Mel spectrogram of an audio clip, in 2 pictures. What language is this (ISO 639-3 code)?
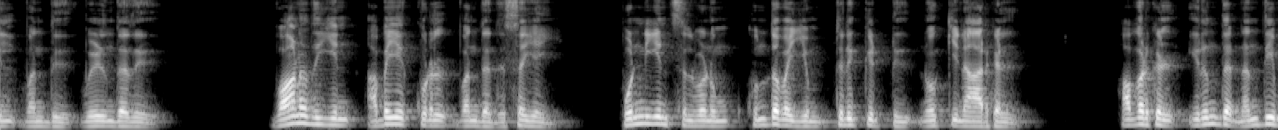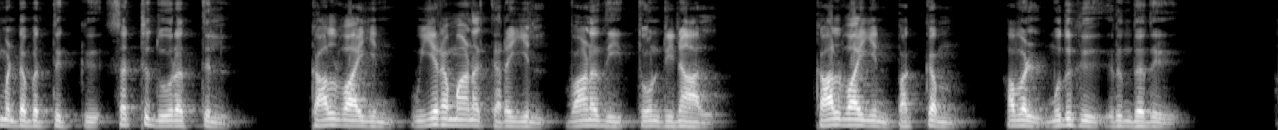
tam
